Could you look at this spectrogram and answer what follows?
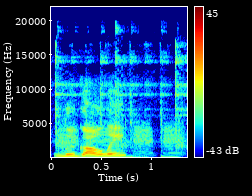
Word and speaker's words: Llugolli: me one more time how to say your last name lou golly yes okay with the southern accent that's how you say it it's albanian so i'm born and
